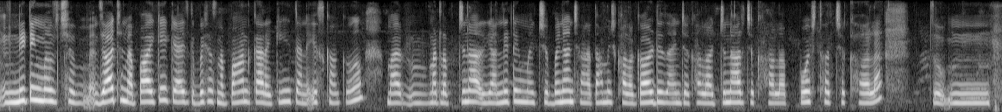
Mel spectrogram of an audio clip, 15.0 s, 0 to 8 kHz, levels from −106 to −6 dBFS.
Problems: constant background noise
